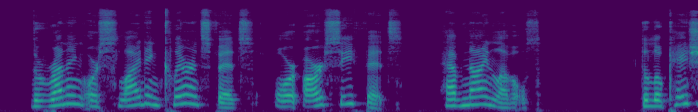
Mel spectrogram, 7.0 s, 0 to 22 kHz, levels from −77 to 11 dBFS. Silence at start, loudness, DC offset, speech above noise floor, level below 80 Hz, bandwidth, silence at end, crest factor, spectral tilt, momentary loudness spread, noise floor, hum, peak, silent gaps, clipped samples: 0.3 s; -26 LUFS; under 0.1%; 51 dB; -60 dBFS; 16 kHz; 0 s; 20 dB; -2.5 dB/octave; 12 LU; -77 dBFS; none; -8 dBFS; none; under 0.1%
